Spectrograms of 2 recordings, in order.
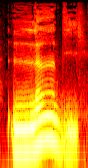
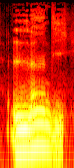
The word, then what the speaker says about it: lundi: Okay, remember, UN is pronounced like un, lundi, lundi, lundi.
